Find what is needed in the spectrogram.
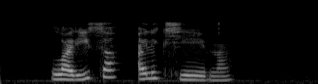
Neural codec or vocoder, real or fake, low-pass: none; real; 7.2 kHz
